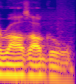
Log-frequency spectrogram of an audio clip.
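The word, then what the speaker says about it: Ra's: Assassins yeah yeah but they're always run by razag or in the comics and the series and he's razing he's spelled Raz and he's called Raz in Nolan's movies he's R everywhere else and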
